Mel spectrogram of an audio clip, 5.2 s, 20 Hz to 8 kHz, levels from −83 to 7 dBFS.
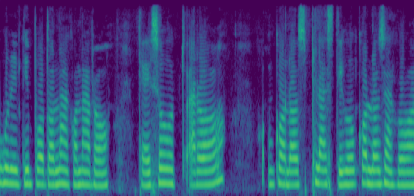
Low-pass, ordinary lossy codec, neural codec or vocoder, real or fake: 7.2 kHz; MP3, 48 kbps; codec, 16 kHz, 4 kbps, FreqCodec, larger model; fake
